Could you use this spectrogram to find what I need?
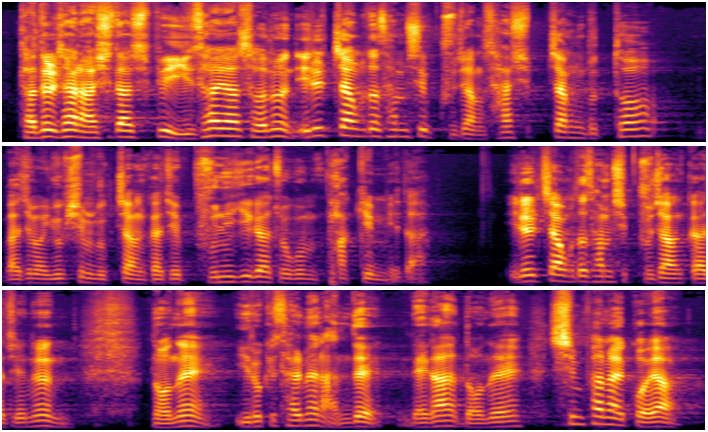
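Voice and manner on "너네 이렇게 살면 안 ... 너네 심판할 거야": plain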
